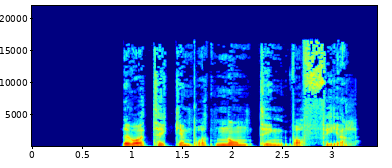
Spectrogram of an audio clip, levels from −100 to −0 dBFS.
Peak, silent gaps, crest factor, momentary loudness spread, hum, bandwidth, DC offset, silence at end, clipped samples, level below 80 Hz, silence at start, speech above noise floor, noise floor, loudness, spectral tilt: -4 dBFS; none; 22 dB; 10 LU; none; 17 kHz; under 0.1%; 0.25 s; under 0.1%; -42 dBFS; 0.9 s; over 66 dB; under -90 dBFS; -25 LUFS; -6 dB/octave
